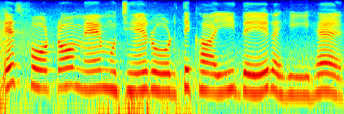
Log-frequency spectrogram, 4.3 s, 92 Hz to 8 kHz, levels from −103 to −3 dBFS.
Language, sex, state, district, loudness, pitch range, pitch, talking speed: Hindi, female, Madhya Pradesh, Katni, -16 LUFS, 225-260 Hz, 235 Hz, 125 wpm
